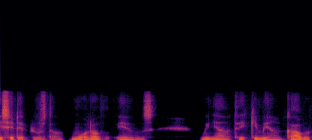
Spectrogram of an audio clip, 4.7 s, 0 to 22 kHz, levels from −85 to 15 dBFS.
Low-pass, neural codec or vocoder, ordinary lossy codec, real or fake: none; codec, 16 kHz, about 1 kbps, DyCAST, with the encoder's durations; none; fake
